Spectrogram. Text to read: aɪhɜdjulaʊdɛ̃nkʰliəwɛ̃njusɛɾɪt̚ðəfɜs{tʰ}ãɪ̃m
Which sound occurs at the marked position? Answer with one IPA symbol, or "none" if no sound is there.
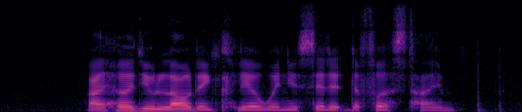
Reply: tʰ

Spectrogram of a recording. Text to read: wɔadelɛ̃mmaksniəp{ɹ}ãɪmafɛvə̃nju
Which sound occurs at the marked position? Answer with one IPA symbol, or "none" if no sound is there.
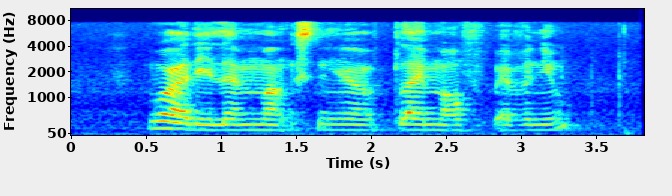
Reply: l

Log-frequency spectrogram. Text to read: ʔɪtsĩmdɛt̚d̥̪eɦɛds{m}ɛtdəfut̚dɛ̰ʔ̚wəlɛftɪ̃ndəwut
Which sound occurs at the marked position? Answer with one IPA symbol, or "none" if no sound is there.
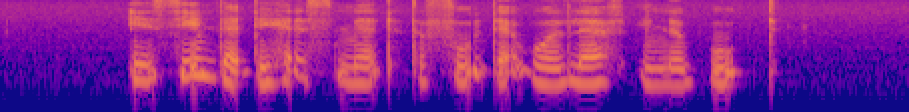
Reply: m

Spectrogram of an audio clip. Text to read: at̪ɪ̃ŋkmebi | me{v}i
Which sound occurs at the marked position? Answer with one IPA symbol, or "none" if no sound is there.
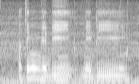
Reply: b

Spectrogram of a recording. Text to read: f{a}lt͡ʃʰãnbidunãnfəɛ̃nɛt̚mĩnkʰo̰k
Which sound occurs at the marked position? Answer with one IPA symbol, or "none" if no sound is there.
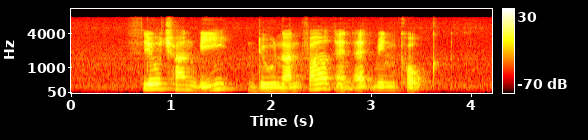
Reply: i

